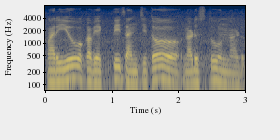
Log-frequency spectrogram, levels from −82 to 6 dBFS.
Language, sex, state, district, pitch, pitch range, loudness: Telugu, male, Andhra Pradesh, Sri Satya Sai, 110 Hz, 105-125 Hz, -17 LUFS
